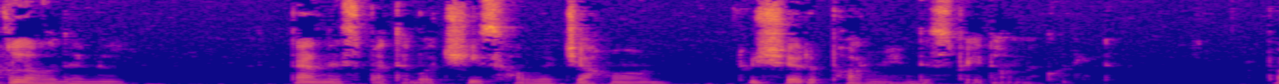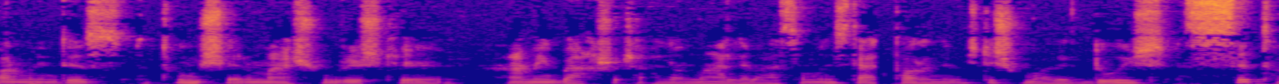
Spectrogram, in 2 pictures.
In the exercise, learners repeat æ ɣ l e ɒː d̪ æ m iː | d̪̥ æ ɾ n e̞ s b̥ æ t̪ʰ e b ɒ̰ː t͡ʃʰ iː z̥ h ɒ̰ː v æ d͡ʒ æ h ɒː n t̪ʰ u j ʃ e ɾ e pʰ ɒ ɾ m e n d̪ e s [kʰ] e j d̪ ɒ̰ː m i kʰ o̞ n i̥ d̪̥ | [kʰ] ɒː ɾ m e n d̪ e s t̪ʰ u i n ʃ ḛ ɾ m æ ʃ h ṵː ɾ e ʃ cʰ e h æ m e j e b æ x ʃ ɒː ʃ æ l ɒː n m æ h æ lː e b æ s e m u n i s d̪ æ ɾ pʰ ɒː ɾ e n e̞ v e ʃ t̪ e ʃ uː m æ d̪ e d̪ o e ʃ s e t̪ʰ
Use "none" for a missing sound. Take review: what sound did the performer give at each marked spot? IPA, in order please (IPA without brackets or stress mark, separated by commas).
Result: pʰ, pʰ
